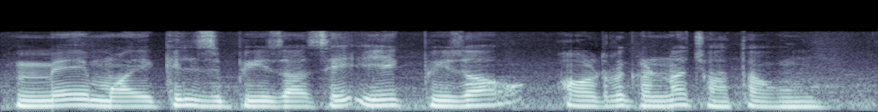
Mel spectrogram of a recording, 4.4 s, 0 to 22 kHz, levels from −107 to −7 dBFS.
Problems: constant background noise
